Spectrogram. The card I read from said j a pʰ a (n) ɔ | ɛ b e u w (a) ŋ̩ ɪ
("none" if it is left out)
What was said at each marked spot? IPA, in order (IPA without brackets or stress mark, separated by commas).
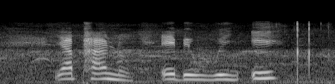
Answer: n, e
